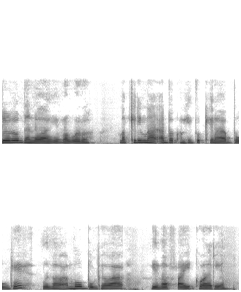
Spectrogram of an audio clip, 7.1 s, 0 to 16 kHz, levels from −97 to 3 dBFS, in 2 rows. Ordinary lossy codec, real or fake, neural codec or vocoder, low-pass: none; fake; codec, 16 kHz, 1 kbps, FreqCodec, larger model; 7.2 kHz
